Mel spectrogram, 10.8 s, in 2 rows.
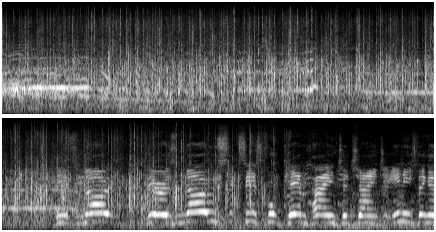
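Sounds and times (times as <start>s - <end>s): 
crowd cheering and whoops: 0.0s - 6.8s
crowd applause: 0.0s - 9.2s
speech: 7.2s - 10.7s.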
